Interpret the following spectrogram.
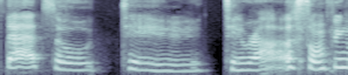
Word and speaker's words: Te Rā: I promised myself not trying to pronounce that. So Ter Terra something like this. Yeah. Yeah. Yeah. Terra.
